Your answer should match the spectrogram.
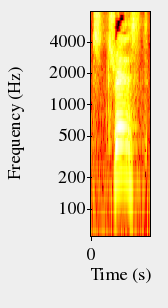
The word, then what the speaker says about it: stressed: like a T, stressed. Stressed. Not stressed, D. 네. It's weird. Stressed he is. It's never D, it's T in this right. case.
